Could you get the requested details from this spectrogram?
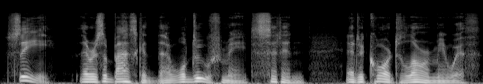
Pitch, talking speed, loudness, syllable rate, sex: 100 Hz, 250 wpm, -17 LUFS, 5.8 syllables/s, male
